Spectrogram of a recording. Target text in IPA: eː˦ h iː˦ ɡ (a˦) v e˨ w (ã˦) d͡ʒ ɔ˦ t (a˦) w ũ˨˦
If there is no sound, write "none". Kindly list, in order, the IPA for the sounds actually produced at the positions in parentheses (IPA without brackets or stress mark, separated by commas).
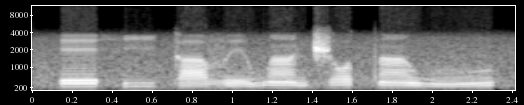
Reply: a˨, ã˦, ã˦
